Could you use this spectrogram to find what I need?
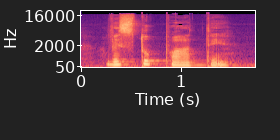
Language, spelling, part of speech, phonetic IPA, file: Ukrainian, виступати, verb, [ʋestʊˈpate], Uk-виступати.ogg
- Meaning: 1. to step forth, to step forward, to come forward 2. to appear (make an appearance; come before the public) 3. to perform (do something in front of an audience)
